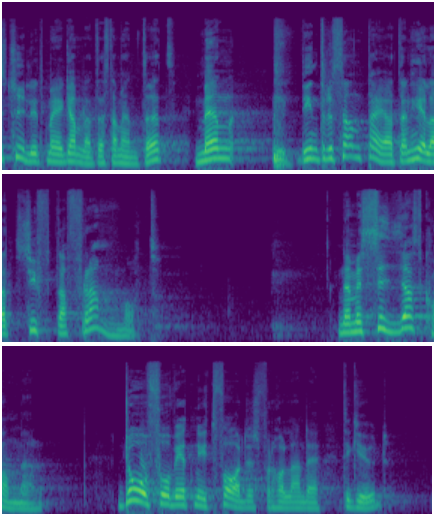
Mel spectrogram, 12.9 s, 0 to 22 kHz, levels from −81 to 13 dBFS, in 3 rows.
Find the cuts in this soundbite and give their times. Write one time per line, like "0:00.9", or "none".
0:01.8
0:04.4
